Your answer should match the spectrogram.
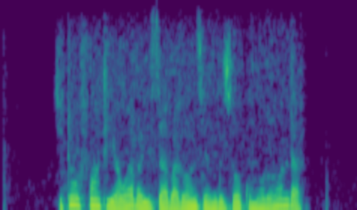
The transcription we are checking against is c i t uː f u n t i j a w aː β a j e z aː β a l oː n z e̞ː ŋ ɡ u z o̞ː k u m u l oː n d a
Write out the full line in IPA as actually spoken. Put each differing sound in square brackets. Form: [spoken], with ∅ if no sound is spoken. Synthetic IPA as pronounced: c i t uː f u n t i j a w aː β a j [i] z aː β a l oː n z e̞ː ŋ ɡ u z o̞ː k u m u l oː n d a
